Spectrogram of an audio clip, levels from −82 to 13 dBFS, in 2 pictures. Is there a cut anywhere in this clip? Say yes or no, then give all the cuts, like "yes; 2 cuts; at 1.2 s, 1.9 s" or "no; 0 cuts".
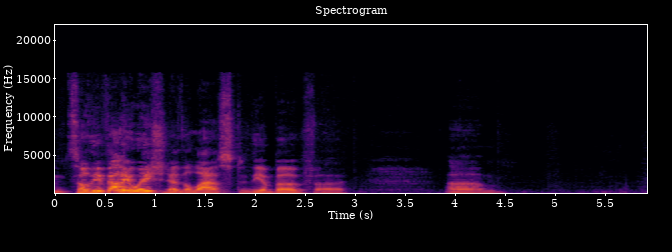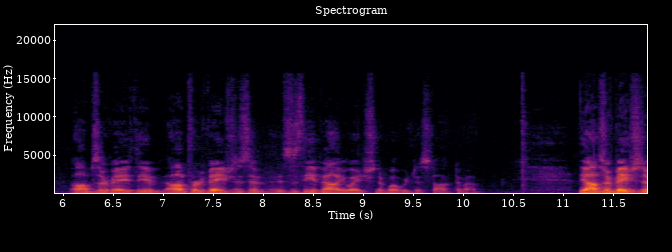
no; 0 cuts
